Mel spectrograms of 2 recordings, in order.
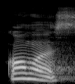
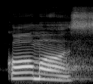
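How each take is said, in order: No difference in how they are said.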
